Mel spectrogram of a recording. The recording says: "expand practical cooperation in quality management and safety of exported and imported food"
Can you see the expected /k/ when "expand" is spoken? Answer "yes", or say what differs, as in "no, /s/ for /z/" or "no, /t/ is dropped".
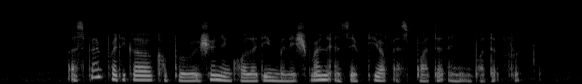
no, /k/ is dropped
